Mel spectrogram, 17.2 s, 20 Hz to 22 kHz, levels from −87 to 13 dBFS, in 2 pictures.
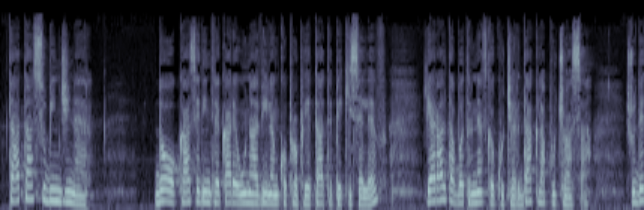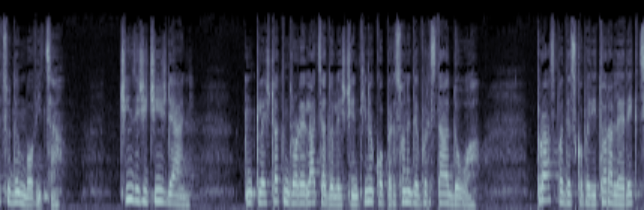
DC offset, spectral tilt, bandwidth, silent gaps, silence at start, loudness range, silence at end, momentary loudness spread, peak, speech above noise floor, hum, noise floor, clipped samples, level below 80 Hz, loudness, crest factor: under 0.1%; -4 dB/octave; 16 kHz; none; 0.1 s; 2 LU; 0 s; 9 LU; -2 dBFS; 29 dB; none; -47 dBFS; under 0.1%; -50 dBFS; -18 LUFS; 16 dB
